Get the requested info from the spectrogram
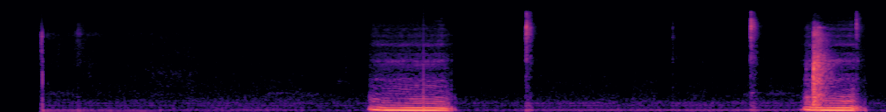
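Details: Dog snoring indoors: two deep, rasping snores, each lasting about a second and roughly five seconds apart, with faint clicks between them in a quiet room.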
